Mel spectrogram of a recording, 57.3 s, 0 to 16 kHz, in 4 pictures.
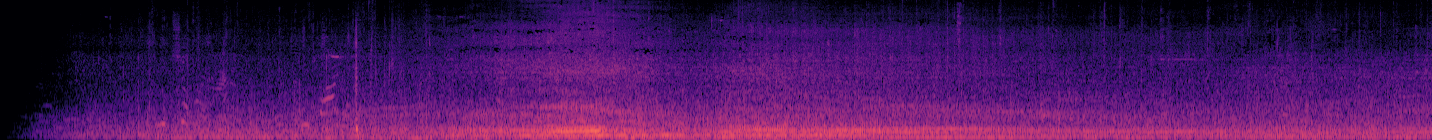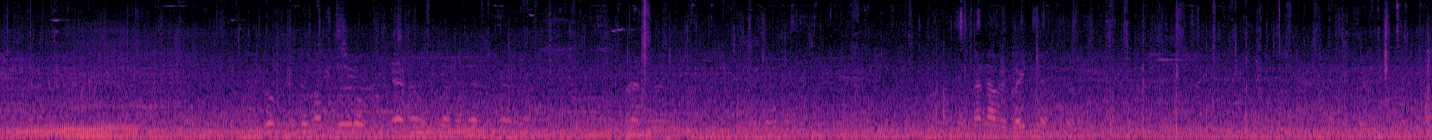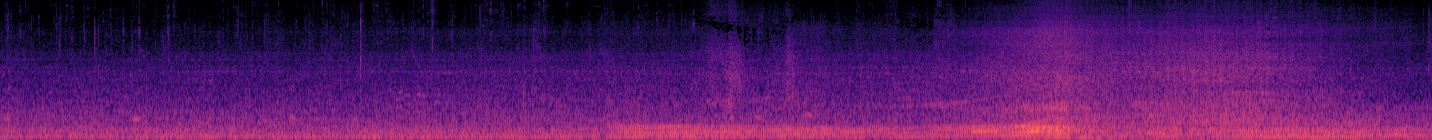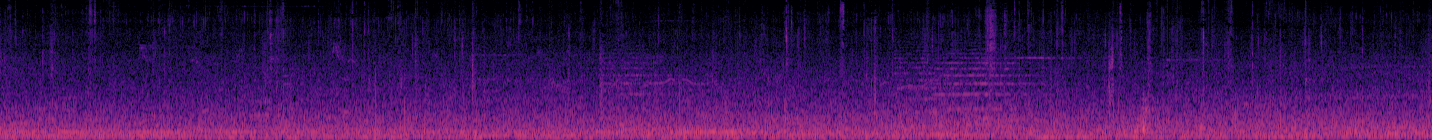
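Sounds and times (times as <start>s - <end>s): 
city traffic in Istanbul: 0.0s - 57.2s
footsteps on an Istanbul street: 0.0s - 57.2s
street voices in Istanbul: 0.4s - 57.2s.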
